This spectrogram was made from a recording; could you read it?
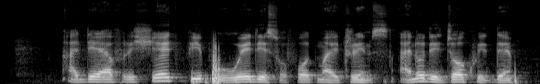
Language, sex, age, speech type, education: Nigerian Pidgin, male, 46-60, read, tertiary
